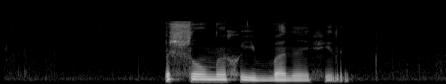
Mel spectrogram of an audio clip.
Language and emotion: Russian, angry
